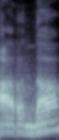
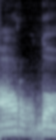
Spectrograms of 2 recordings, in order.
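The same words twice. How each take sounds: First: আর দা with open "aa" in both syllables, lips unrounded; thin, spread-mouthed আর দা; faulty thin vowels. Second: আর দ with rounded lips, like "awr-daw"; heavy, round-mouthed আর দ; rounded correct vowels. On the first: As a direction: demonstrate the mistaken "aar-daa". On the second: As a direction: say আর দ thick and round. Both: Shown as a demonstration. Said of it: "উচ্চারণ ভুল হয়ে যাবে".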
